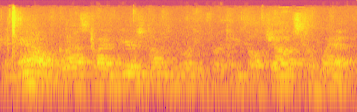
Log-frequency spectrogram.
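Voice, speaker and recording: A man hosting a professional meeting, introducing the next speaker with halting, filler-heavy speech. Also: mid-range voice, flat delivery. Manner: hesitant, many uh fillers. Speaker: event organizer and host. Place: meeting room with audience. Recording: echoey room from far off with noise.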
